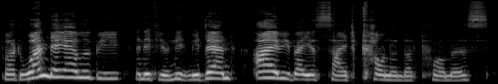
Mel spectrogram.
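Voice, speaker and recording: A woman voicing a loud, cheerful, loyal teenage boy who talks with earnest exuberance in an audio story. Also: on the high side, normal speed, dry recording, clean studio sound, lightly acted. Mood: earnest, boastful.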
